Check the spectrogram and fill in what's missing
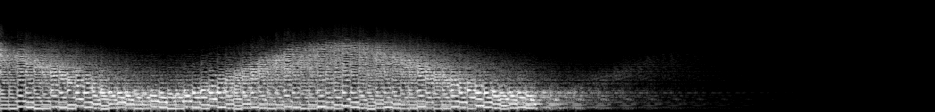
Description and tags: This soundwave is the synthesis of a guitar and a piano, both run through heavy distortion, and looped.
